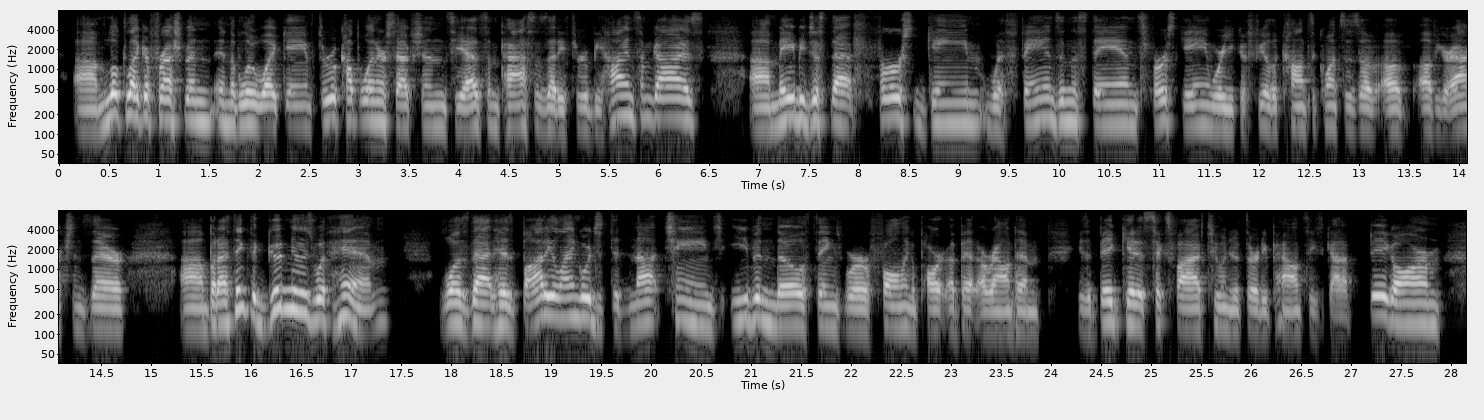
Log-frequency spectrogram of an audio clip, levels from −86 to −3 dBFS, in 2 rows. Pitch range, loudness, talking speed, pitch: 130-170 Hz, -27 LUFS, 190 wpm, 145 Hz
